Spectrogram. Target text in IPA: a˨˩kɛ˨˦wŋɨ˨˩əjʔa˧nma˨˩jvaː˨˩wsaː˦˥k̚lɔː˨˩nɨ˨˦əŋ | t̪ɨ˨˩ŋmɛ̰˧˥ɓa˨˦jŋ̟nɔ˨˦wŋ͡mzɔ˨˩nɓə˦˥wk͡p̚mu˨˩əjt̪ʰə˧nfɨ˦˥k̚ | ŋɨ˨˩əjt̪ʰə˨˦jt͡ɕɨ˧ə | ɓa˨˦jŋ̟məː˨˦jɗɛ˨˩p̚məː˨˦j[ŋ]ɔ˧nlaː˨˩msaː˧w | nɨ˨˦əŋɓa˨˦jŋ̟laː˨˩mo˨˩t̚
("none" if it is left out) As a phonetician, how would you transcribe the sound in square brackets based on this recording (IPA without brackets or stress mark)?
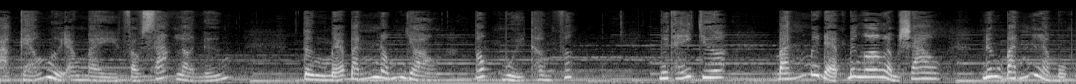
ŋ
